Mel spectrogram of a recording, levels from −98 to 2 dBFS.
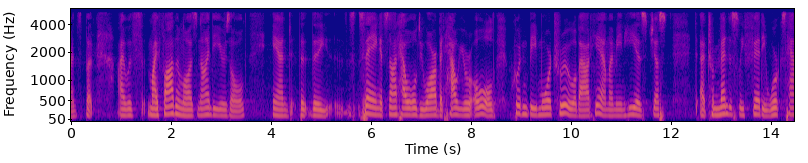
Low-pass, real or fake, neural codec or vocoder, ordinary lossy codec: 5.4 kHz; real; none; MP3, 32 kbps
